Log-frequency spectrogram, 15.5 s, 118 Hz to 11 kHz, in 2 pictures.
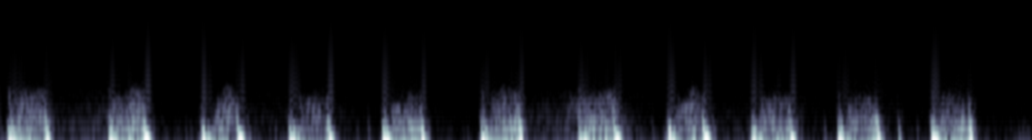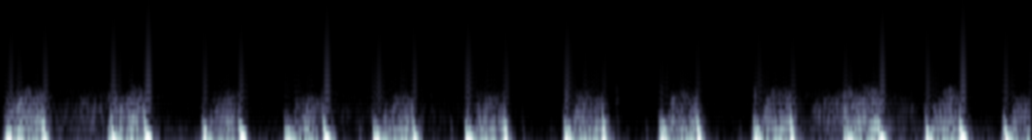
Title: | Heart Murmur 2 |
